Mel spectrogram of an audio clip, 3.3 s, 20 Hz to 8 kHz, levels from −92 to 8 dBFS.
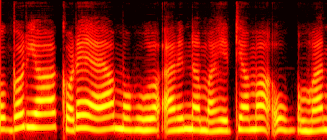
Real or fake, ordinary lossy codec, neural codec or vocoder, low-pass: fake; none; codec, 16 kHz, 1 kbps, FunCodec, trained on LibriTTS, 50 frames a second; none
